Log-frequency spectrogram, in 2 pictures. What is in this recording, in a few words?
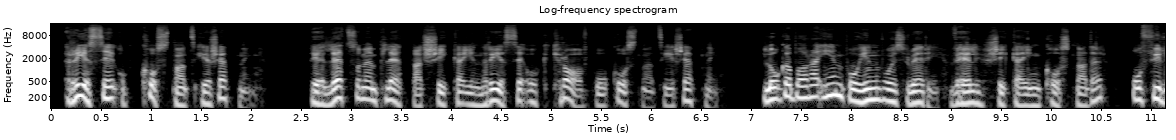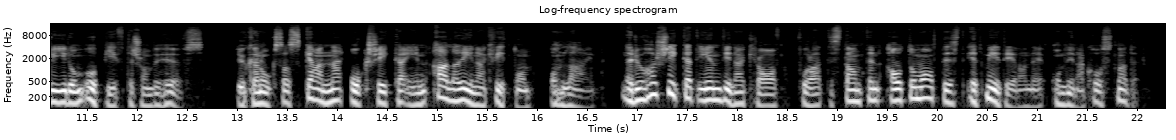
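Swedish, male, e-learning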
